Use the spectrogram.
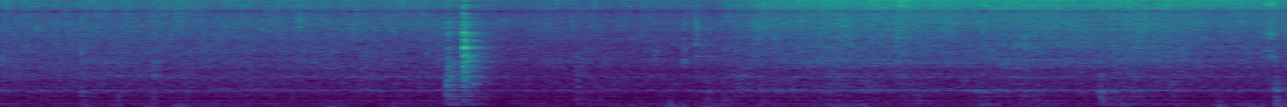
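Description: Tomatoes and spices for beef pulao fry in a pot. A steady sizzle swells after a single sharp knock of a spoon against the metal, and the stirring runs on without anyone speaking.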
